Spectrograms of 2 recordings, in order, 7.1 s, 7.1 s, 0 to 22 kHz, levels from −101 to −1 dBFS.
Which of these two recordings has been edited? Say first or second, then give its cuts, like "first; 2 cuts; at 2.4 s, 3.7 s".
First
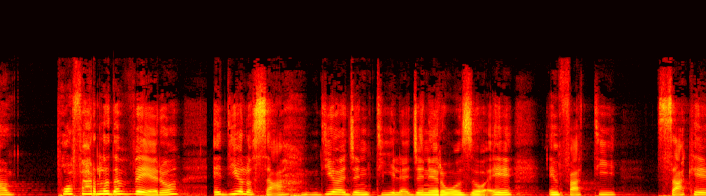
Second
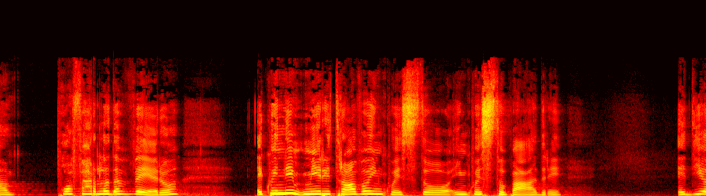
first; 1 cut; at 2.1 s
